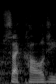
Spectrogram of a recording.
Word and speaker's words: psychology: that be epps no psychology starts with a p much like what i try to do in the middle of the night the p is silent oh wow oh oh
